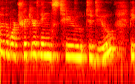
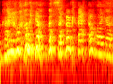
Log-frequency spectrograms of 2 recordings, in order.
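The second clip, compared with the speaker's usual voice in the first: laughing loudly through the words; 7 semitones higher, 10 dB louder than usual. Real, not acted. Teacher laughs at herself while describing her lettering. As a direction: giggle out a self-deprecating joke. Joking about her own shape.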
